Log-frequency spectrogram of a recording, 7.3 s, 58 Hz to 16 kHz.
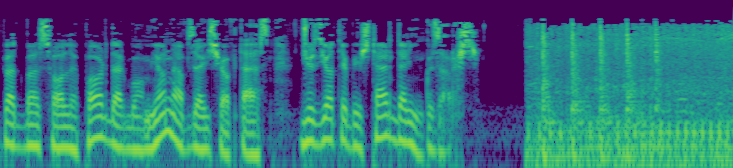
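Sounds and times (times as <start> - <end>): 
speech: 0.0 - 4.9
boy striking a car body with a hammer in a car repair shop: 5.3 - 6.8
workshop noise in a car repair shop: 5.3 - 7.3
continuous low engine-like rumble in a car repair shop: 5.4 - 7.3.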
